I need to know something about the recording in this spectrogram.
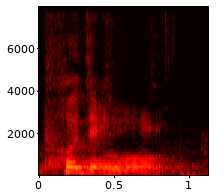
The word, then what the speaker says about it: pudding: Então, a pronúncia recomendada seria pudding. Só que, como ela está falando muito rápido, esse D, ele bate tão rápido nos alvéolos que ele vira o flap, rareriroru. Então, pudding.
